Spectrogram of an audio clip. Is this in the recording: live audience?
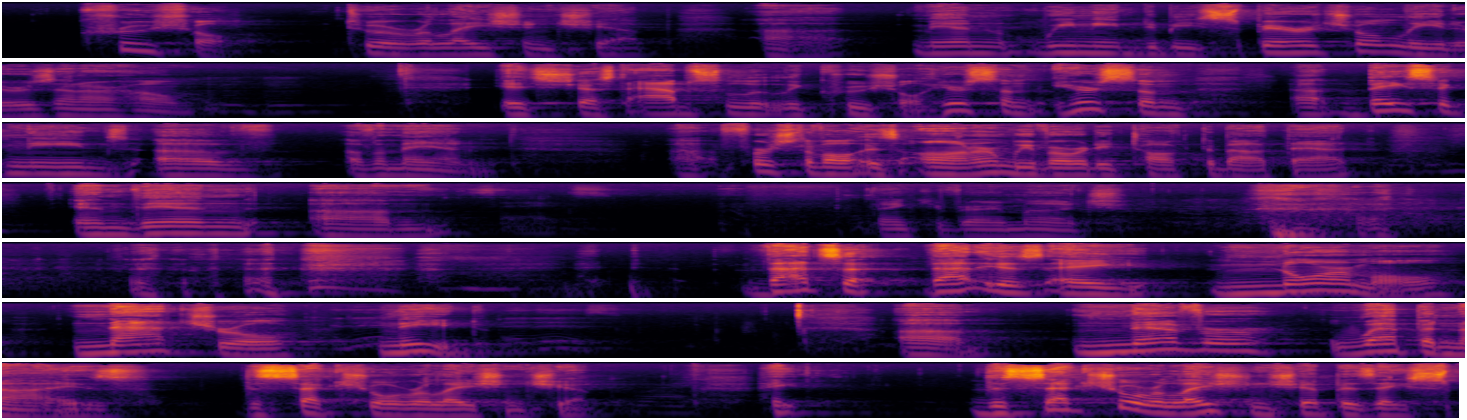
yes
